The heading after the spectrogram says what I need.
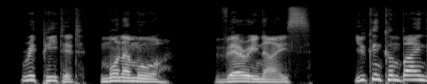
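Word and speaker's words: mon amour: It is monur means my and amore means love. So, monamour. Repeat it. Monamore.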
